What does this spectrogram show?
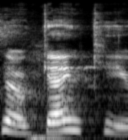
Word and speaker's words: Nogenki: Wait, it is pronounced Nogenki, right?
